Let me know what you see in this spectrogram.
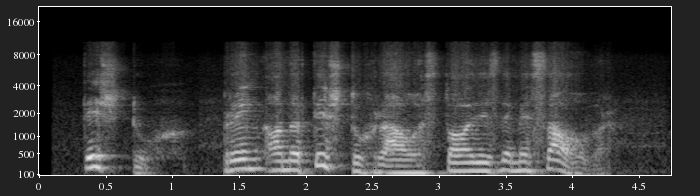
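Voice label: "asztalterítő", Hungarian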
